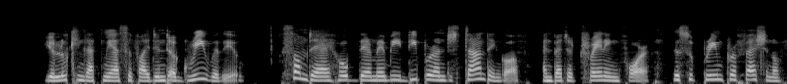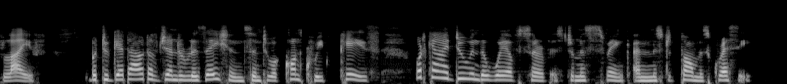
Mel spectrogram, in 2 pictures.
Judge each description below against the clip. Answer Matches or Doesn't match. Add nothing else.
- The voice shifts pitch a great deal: Doesn't match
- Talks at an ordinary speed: Doesn't match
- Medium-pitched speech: Doesn't match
